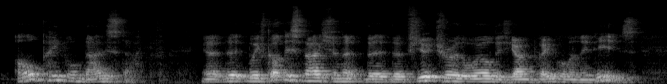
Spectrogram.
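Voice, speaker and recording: A man with an Australian accent talks at a moderate pace and medium pitch. His pitch variation is ordinary, and background noise is noticeable. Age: 60s. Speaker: community radio founder. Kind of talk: interview. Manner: halting, frequent fillers.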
